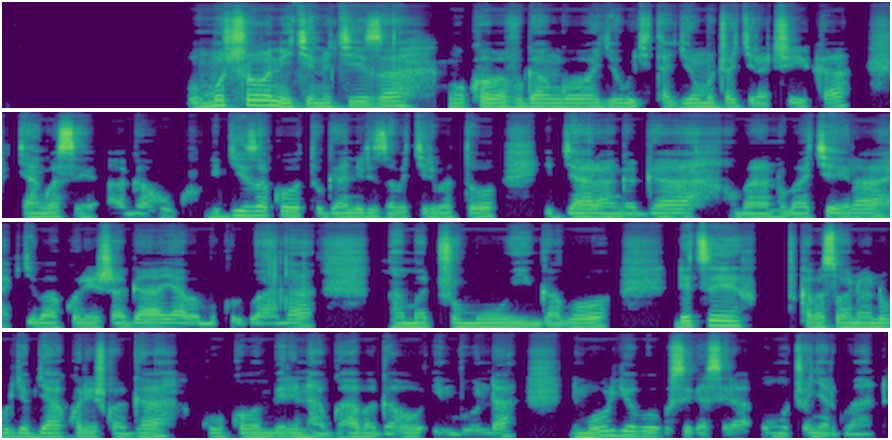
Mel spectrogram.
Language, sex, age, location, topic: Kinyarwanda, male, 25-35, Nyagatare, government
